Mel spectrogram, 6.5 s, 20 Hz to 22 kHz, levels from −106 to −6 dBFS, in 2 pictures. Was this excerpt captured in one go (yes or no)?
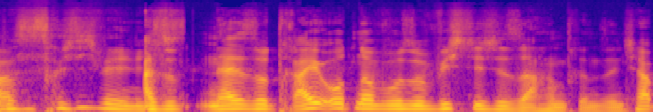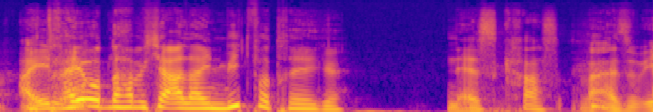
no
